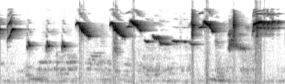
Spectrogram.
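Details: Bird singing loudly: varied high whistled and squeaky notes, some falling slurs, short repeated chirps and a few sharp squawks, clean background.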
